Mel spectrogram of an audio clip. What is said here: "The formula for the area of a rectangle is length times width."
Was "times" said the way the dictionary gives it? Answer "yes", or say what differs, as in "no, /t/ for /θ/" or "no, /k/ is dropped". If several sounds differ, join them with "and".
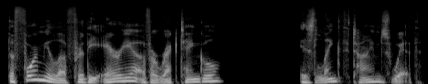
yes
